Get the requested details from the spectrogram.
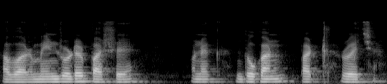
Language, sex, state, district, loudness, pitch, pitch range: Bengali, male, Tripura, West Tripura, -20 LUFS, 125 Hz, 120-125 Hz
